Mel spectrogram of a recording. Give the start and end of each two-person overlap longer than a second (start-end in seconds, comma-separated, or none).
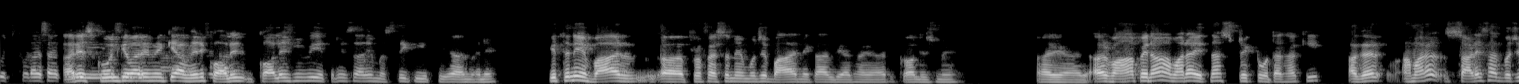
0.6-2.5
